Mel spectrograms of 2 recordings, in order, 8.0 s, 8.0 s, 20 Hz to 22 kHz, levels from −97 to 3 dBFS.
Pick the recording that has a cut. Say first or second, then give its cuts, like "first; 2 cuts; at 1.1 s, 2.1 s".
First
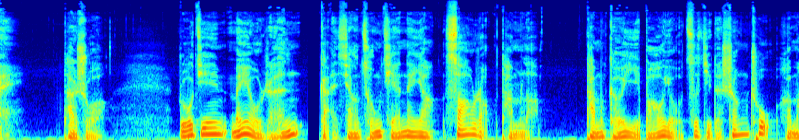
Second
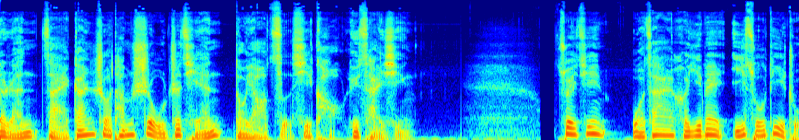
second; 1 cut; at 5.4 s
